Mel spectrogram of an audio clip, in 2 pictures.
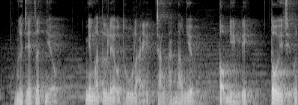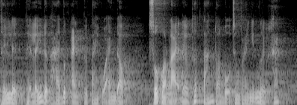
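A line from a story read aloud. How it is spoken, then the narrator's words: Sad sigh. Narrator (Vietnamese): Quân buồn rầu thở dài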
